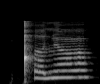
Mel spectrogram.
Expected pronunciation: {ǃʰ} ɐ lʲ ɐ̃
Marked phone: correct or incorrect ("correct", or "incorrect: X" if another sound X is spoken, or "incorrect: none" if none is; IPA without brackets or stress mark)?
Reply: correct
